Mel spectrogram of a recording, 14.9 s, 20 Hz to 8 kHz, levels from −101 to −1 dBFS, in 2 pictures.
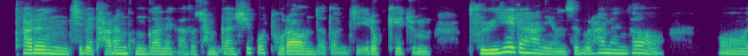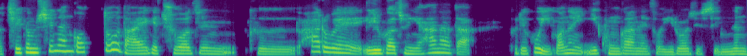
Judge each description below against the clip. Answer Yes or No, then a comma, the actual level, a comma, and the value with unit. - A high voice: No, medium, 165 Hz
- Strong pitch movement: No, average, 4.8 semitones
